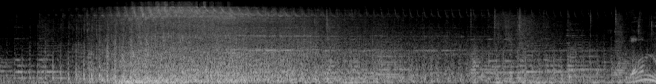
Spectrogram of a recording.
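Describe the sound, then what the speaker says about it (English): A cartoon helicopter flies near rocky cliffs by a castle, its rotor a dense, steady chopping roar that swells early and holds loud throughout, with no speech over it. "One morning, Harold the helicopter was rescuing some climbers from the rocks near Callan Castle"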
